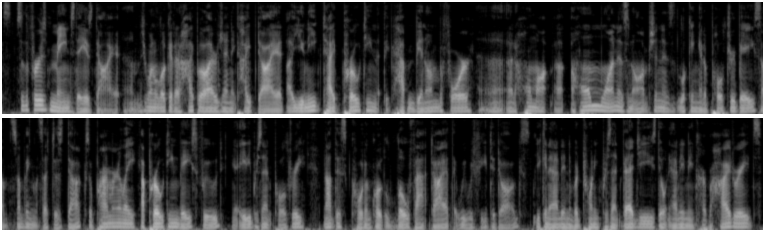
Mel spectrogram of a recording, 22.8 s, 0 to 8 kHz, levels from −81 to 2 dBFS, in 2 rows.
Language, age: English, 30-49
